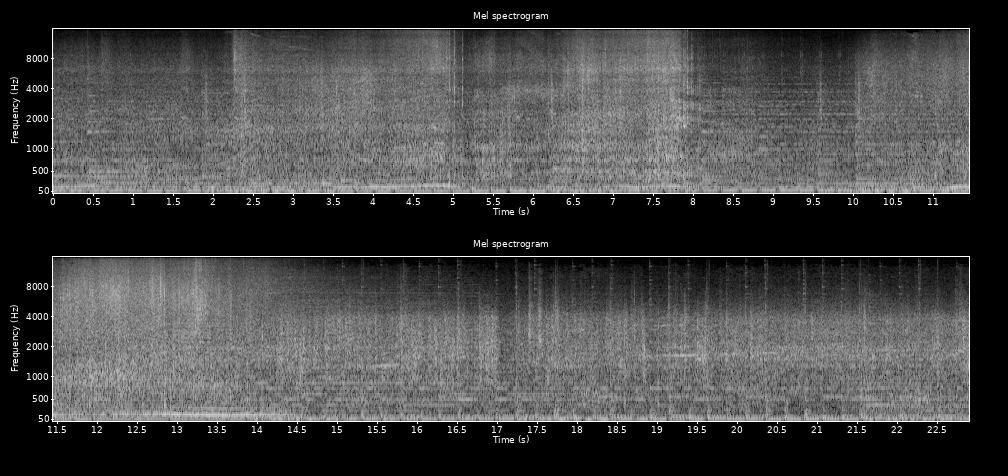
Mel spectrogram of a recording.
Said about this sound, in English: It's a modified streetcar. The engine's been reworked. There's different dampers, different brakes, stick shift.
